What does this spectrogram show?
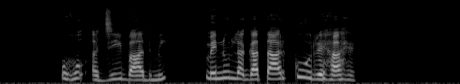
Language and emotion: Punjabi, fearful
